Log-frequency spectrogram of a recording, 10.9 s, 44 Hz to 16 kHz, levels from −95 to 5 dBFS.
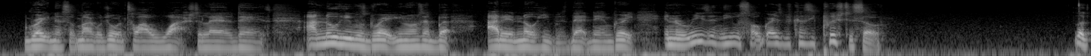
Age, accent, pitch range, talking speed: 20-39, American, 110-155 Hz, 235 wpm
